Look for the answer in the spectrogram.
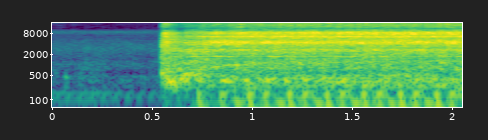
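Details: John Deere 155D lawn tractor, 22 hp 724 cc engine, oil at full, after plugging in a connector during no-crank diagnosis: fires at once and holds a quick, even beat with no stumbling; normal start and idle.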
